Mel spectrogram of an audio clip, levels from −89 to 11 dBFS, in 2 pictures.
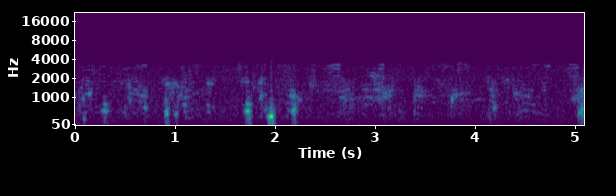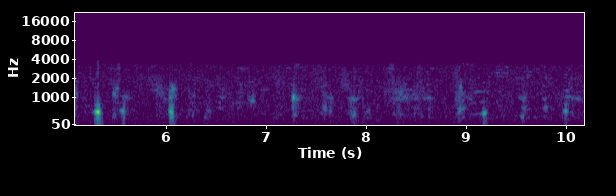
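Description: From start to finish the speech carries iLBC codec damage: a narrowband line from roughly 250 Hz to 3.4 kHz, nothing above 3.8 kHz, and a gritty, synthetic edge. Each short frame's excitation is rebuilt independently, which fits 20 ms frames at around 15 kbps.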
